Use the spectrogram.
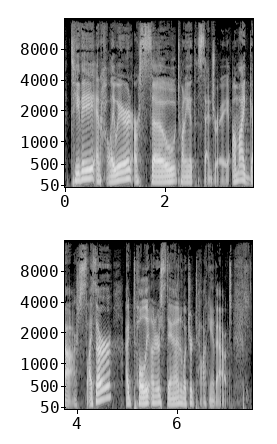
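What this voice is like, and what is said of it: Valley Girl accent. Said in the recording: “my best Valley Girl impression”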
